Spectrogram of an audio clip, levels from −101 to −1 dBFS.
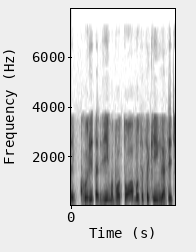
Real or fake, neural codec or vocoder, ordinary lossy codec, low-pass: real; none; AAC, 32 kbps; 7.2 kHz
